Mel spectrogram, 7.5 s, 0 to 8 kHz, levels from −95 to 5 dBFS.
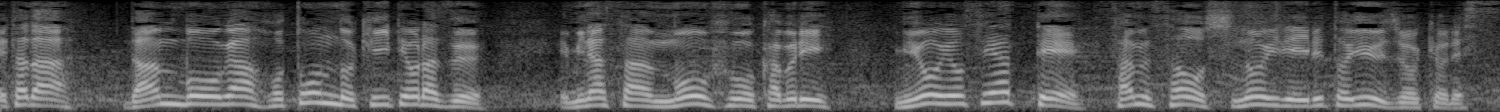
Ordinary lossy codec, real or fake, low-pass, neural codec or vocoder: none; real; none; none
